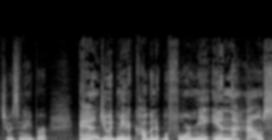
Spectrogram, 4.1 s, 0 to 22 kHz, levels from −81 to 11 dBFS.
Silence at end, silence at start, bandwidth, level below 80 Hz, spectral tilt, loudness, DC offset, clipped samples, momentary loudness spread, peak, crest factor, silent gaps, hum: 0 s; 0.05 s; 15.5 kHz; -56 dBFS; -5 dB/octave; -15 LUFS; under 0.1%; under 0.1%; 8 LU; -2 dBFS; 14 dB; none; none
